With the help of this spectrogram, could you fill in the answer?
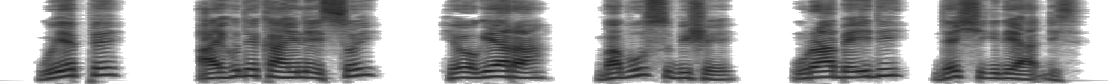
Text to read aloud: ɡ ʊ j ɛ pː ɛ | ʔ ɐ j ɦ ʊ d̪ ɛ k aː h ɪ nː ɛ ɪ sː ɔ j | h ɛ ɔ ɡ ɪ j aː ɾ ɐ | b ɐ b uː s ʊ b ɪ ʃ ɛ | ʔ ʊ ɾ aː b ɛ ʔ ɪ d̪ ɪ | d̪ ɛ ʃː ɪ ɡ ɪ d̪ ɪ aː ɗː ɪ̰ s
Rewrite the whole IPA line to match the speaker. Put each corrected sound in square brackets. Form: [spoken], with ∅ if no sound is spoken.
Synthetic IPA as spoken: ɡ ʊ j ɛ pː ɛ | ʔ ɐ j ɦ ʊ d̪ ɛ k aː h ɪ [n] ɛ ɪ sː ɔ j | h ɛ ɔ ɡ ɪ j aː ɾ ɐ | b ɐ b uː s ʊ b ɪ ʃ ɛ | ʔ ʊ ɾ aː b ɛ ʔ ɪ d̪ ɪ | d̪ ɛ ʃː ɪ ɡ ɪ d̪ ɪ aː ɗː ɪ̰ s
